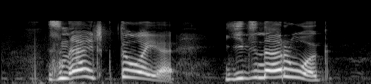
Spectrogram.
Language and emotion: Russian, positive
